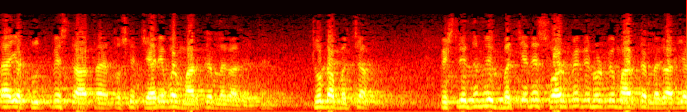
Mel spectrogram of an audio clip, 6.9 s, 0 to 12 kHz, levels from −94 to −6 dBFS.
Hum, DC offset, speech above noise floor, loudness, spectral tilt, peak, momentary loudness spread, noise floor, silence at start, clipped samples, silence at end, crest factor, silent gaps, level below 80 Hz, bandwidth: none; 0.2%; 22 dB; -17 LUFS; -7.5 dB/octave; -4 dBFS; 10 LU; -38 dBFS; 0 s; under 0.1%; 0 s; 12 dB; none; -54 dBFS; 7.4 kHz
